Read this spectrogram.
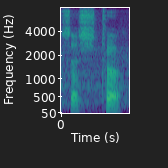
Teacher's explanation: श के बाद थ है तो थ को ठ में बदल देंगे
